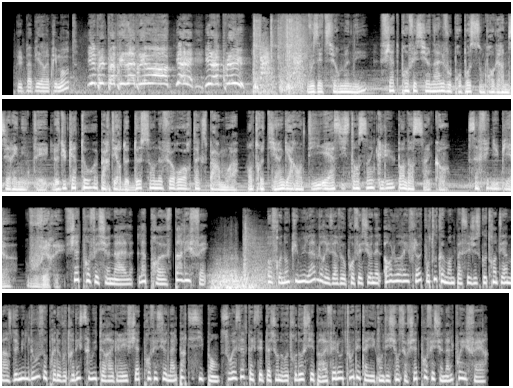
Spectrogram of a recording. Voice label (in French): radio pub spot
